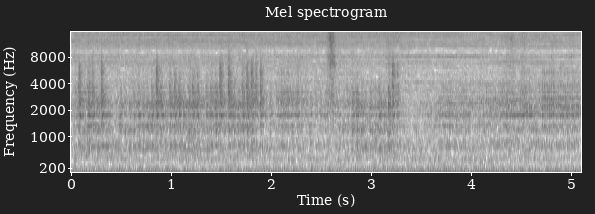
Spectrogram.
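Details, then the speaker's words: Nissan Titan idling: steady low engine drone with a light buzzing rattle from underneath. A loose fuel tank skid plate rattles, previously fixed by bending it away from contact. "yeah it's definitely coming from this side and i'd already thrown a something lay on down here you know i've had this issue before and what it is it's the skid plate on this gas tank as you see when i touch it you hear it rattling"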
